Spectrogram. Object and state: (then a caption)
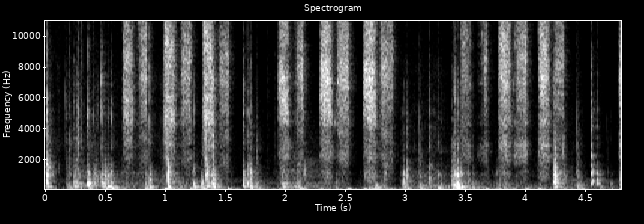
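Mechanical keyboard switches being brushed. A gloved hand scrubs the exposed brown switches and plate of a full-size plastic mechanical keyboard, keycaps removed and dust between the switches, with a small blue brush. Quick bristly, bright scratching strokes rise and fall in short bursts throughout.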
